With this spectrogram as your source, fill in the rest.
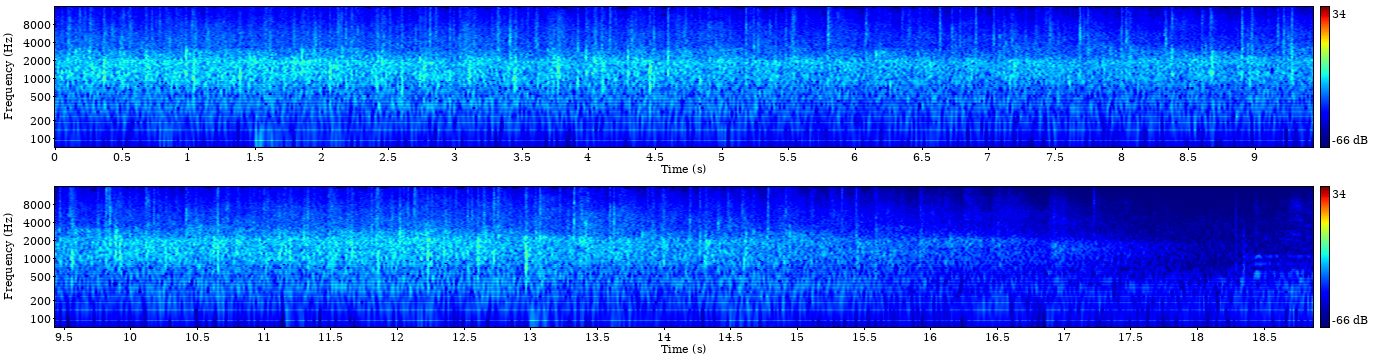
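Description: An audience applauds in a large echoing hall, then the applause fades.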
